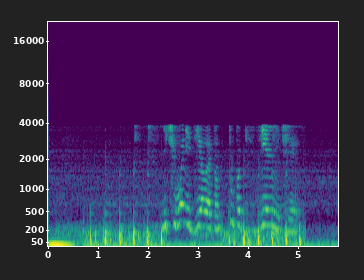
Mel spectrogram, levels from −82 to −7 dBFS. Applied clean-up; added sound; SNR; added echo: none; Tap; 1 dB; reverberation time 0.2 s.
